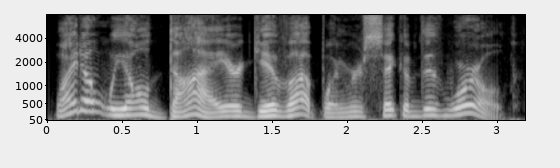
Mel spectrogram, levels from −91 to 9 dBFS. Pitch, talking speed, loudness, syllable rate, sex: 160 Hz, 265 wpm, -16 LUFS, 4.9 syllables/s, male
